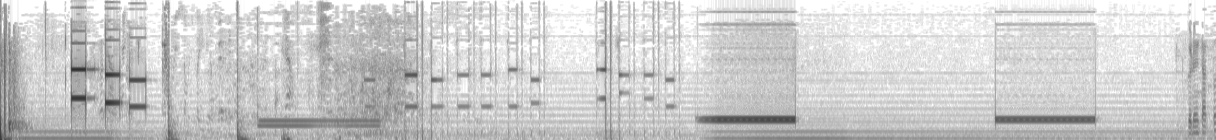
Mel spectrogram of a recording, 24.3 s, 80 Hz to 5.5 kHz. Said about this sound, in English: Okay. I forgot, in this city, you have to dial the full 10-digit phone number. I forgot that, okay? I'm from Long Island. We still have 7-digit phone numbers out there. Okay, let's try that one more time.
